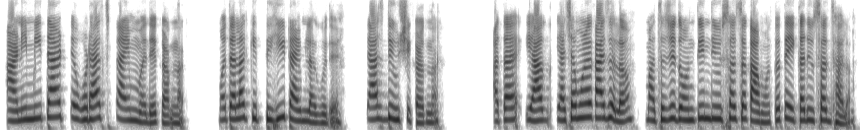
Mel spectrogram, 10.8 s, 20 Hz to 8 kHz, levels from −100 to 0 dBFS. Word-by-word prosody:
आणि 245 +3 +1
मी 285 +2 +1
त्या 325 0 +3
तेवढ्याच 280 +1 0
टाईममध्ये 245 -7 -1
करणार. 185 0 -3 0.4
मग 265 - -4
त्याला 290 +2 +3
कितीही 290 +1 +1
टाइम 245 -4 +1
लागू 195 -3 -1
दे, 245 0 -4 0.4
त्याच 275 0 0
दिवशी 265 -3 0
करणार. 200 +3 -2 0.7
आता 260 +4 +1
या 250 -2 +4 0.2
याच्यामुळे 300 +5 +3
काय 300 -1 +5
झालं? 255 -5 +2 0.2
माझं 260 0 0
जे 290 +3 +2
2-3 275 +2 +2
दिवसाचं 285 0 +1
काम 225 -3 +3
होतं, 205 +6 -2
ते 295 - +3
1 250 -1 +1
दिवसात 255 0 0
झालं. 190 -1 -1
265 Hz, 165 wpm, -23 LUFS, 240-290 Hz, 0.7 s, काय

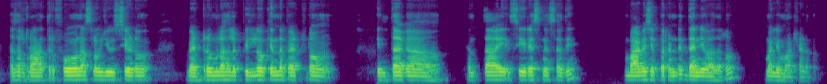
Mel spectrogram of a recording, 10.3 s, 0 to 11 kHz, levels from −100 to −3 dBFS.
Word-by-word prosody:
అసలు 115 0 -3
రాత్రి 110 0 -2
ఫోను 120 0 +6
అసలు 125 0 -1
యూజ్ 115 0 +2
చేయడం 120 0 +2 0.6
బెడ్రూమ్‌లో 120 +2 +2
అసలు 120 -1 0
పిల్లో 125 0 +3
కింద 125 +1 +3
పెట్టడం 120 0 0 0.8
ఇంతగా 120 +1 +1 0.7
ఎంత 110 +2 -10 0.4
సీరియస్నెస్ 120 -1 -1
అది! 130 +5 -5 0.8
బాగా 120 +1 +5
చెప్పారండి 120 +2 -2
ధన్యవాదాలు. 115 -1 +1 0.5
మళ్ళీ 110 0 -1
మాట్లాడదాం. - - -12
120 Hz, 115 wpm, -23 LUFS, 115-120 Hz, 0.8 s, ఫోను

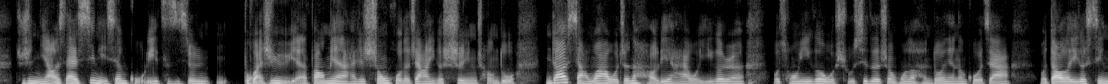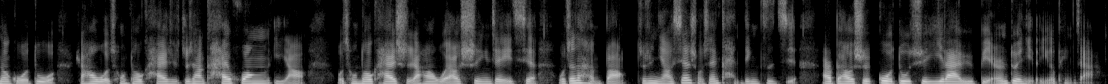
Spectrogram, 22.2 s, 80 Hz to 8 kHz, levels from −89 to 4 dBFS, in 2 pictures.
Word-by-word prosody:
就 205 - -8
是 200 - +1
你 185 -3 +3
要 165 +2 +4
在 200 +1 +5
心 210 +3 +1
里 190 -3 +3
先 200 +3 +2
鼓 - - -5
励 185 - -1
自 185 +1 -5
己， 180 - -5
就 170 - -1
是， 185 - +1
呃， - - -9 0.2
不 230 - +1
管 200 - +4
是 220 - +1
语 200 -3 +4
言 205 +4 -1
方 195 -1 +4
面， 195 -3 +4
还 170 - -4
是 180 - -2
生 205 +4 +3
活 - - 0
的 - - 0
这 200 - +2
样 170 -2 +1
一 - - -3
个 180 - -1
适 - - -1
应 90 - -2
程 - - -5
度， - - 0 0.3
你 200 - -1
都 245 - +6
要 270 - +8
想： 190 -9 +1
哇， 210 +1 +5
我 180 - +3
真 195 +3 0
的 - - +5
好 205 - -2
厉 185 +1 +1
害。 180 -3 -4
我 - - -2
一 175 - -5
个 195 +1 +2
人， 175 -2 -1 0.3
我 185 - -2
从 180 -2 -2
一 180 0 +1
个 190 0 +4
我 170 -1 0
熟 170 - -8
悉 180 +3 -2
的 180 -1 +1
生 195 +2 -2
活 190 -1 -2
了 175 - 0
很 170 -2 -6
多 165 +1 0
年 170 -1 -1
的 170 - -2
国 165 -1 -2
家， 160 0 0 0.3
我 195 - -3
到 185 -2 +8
了 170 -1 +4
一 170 - +1
个 180 - +3
新 190 +1 0
的 180 - +2
国 165 0 -2
度， 175 0 -2 0.2
然 170 - -6
后 185 - +2
我 175 - +2
从 175 - -7
头 170 0 -2
开 175 0 -2
始， 175 0 -8
就 185 - -6
像 185 -1 -1
开 190 +1 +1
荒 195 0 0
一 180 - -8
样， - - -4 0.3
我 - - -5
从 185 -3 -4
头 180 -1 +3
开 180 -1 +2
始， 200 - -6
然 160 - 0
后 175 -1 0
我 165 - 0
要 165 - +1
适 200 +3 -3
应 175 -1 -4
这 180 - -1
一 165 0 -1
切， 170 -1 -3 0.2
我 185 - -3
真 210 - +3
的 225 - +5
很 210 -4 -4
棒。 205 - -1
就 205 - -6
是 205 - 0
你 195 - 0
要 160 +1 -2
先 230 +5 0
首 180 -5 -8
先 195 +3 -2
肯 205 - -12
定 180 -1 -6
自 185 +1 -6
己， 180 - -8 0.2
而 175 - +3
不 170 - -2
要 175 +2 +4
是 195 0 -1
过 200 +1 +3
度 190 +1 +2
去 180 0 -1
依 175 +1 0
赖 180 -3 +4
于 170 +1 -2
别 170 - -6
人 - - -1
对 195 -2 +2
你 170 - -5
的 - - -12
一 - - -11
个 - - -6
评 - - -16
价。 - - -10
180 Hz, 375 characters per minute, -23 LUFS, 175-195 Hz, 0.3 s, 要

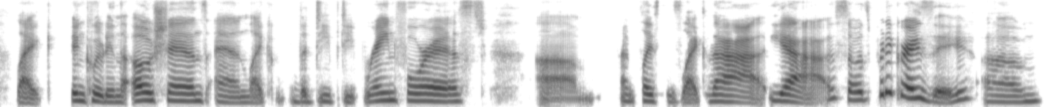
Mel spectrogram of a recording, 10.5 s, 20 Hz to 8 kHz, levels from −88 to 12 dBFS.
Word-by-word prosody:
like, - - -3 0.2
including 195 -5 +1
the - - -5
oceans 200 -2 +3
and, 155 -3 -5
like, - - -6 0.2
the 180 - -6
deep, 175 +1 -10
deep - - -10
rainforest, 195 -2 +1 0.5
um, 265 -2 -7 0.2
and 185 - -8
places 190 -2 -3
like - - -2
that, 175 - +2
yeah, 200 +4 +2
so 240 -5 -2
it's 225 0 -1
pretty 400 - +2
crazy, 280 - +4
um 175 +1 -7
200 Hz, 120 wpm, -23 LUFS, 180-230 Hz, 0.5 s, crazy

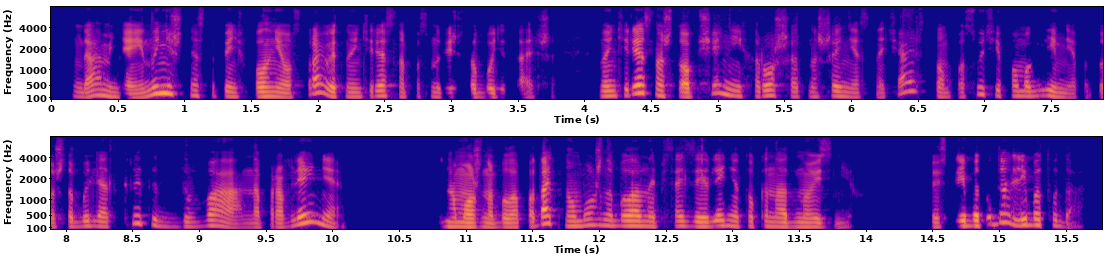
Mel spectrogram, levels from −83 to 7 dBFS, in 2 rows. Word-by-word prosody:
Да, 145 +3 -1
меня 145 -8 +1
и 120 - +1
нынешняя 235 - +4
ступень 160 -3 -5
вполне 145 -1 +2
устраивает, 125 +3 +1
но 140 - -5
интересно 155 +1 -2
посмотреть, 135 0 -12
что 130 - -6
будет 130 -1 -6
дальше. - - -14 0.3
Но 160 - +1
интересно, 180 +5 +4
что 170 - -2
общение 210 - -2
и - - -10
хорошие 165 -1 -3
отношения 145 0 -4
с 130 0 -27
начальством 300 - -8
по - - -13
сути 215 -4 -7
помогли 160 0 -3
мне, 120 -3 -8
потому 130 - -10
что 135 +3 -5
были 160 +2 -4
открыты 210 +7 -5
2 145 -1 -2
направления, 135 - +1 0.7
куда 145 -1 -1
можно 135 -2 +4
было 130 +1 +2
подать, 230 - +4
но 155 0 +1
можно 180 +1 -2
было 165 0 +6
написать 155 0 -3
заявление 155 +2 +2
тока 155 +1 -7
на 140 -1 +1
1 135 0 0
из 135 0 -3
них. 125 - -20 0.5
То 135 - -4
есть 135 - -11
либо 165 0 +6
туда, 220 +8 -1
либо 190 -1 +3
туда. 175 -3 -12
155 Hz, 200 wpm, -25 LUFS, 140-175 Hz, 0.7 s, было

